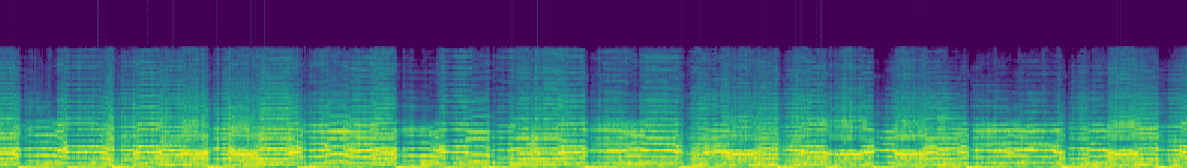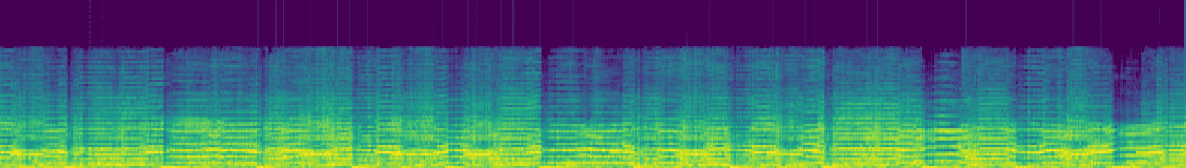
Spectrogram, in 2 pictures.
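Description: Massed pipe bands: dozens of Great Highland bagpipes playing a tune in unison over their steady drones, loud throughout, with a bass drum beating a regular pulse about twice a second.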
